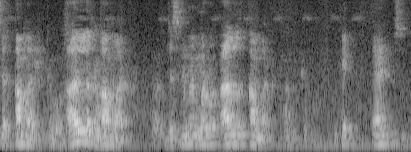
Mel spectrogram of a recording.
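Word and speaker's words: الْقَمَر: Qaf did not do anything to the lam. So you pronounce Al-Qamar. Then you look at the Surah Shams, وَالشَّمْسِ وَضُحَاهَا.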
